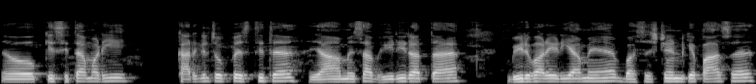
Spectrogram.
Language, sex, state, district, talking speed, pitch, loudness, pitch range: Hindi, male, Bihar, Sitamarhi, 180 wpm, 140 Hz, -16 LUFS, 130-150 Hz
